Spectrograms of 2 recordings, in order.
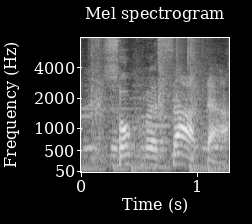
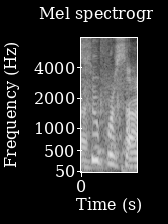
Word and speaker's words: soppressata: Soppressata. Soppressata. That's the sausage we make, right? Yes. Soppressata. It's not supersat.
